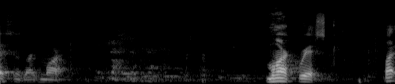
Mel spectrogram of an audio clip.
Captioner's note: listeners laugh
